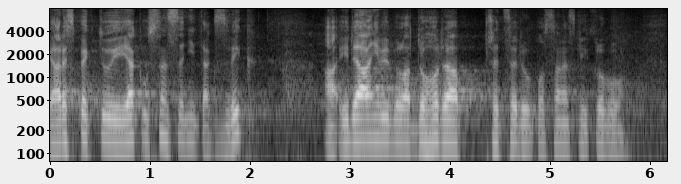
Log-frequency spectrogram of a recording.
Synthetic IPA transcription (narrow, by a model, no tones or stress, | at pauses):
jaːɾɛspɛk̚t̪ujɪjakʔusnɛsɛɲiːt̪aɡzvɪk | ʔa̰ʔɪdɛaːlɲɛbɪbɪladoɦodapr̝̥ɛt̪sɛdupo̞slanɛtt͡skiːxklubṵ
